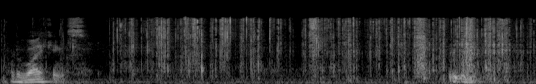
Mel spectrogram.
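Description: A foil pack crinkles and tears as hands open it.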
